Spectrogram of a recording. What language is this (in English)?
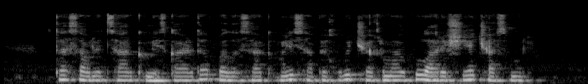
Georgian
